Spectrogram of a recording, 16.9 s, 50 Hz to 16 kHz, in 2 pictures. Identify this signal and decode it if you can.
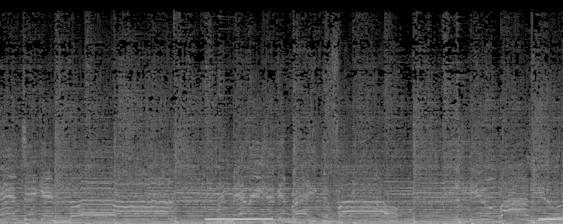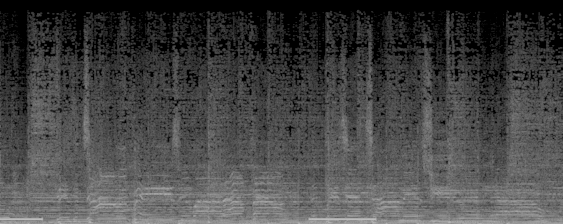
Ringback tone (Europe, 425 Hz), with noise.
